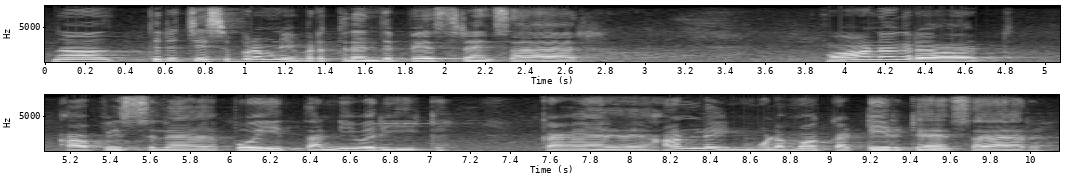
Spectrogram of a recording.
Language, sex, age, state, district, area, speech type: Tamil, female, 60+, Tamil Nadu, Tiruchirappalli, rural, spontaneous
